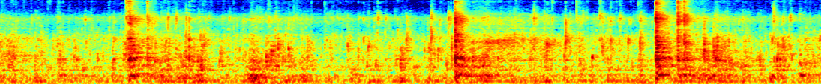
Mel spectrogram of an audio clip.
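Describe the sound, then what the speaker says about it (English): Mutton frying with masala in a pan, a faint, steady sizzle broken by a few sharper crackles and pops, heard alone without talking. "Friends, the mutton is getting fried along with the masala."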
